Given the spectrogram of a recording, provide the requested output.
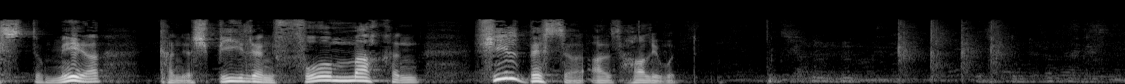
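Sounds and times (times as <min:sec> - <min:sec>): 
speech: 0:00.0 - 0:06.9
single person clapping hands: 0:08.9 - 0:10.1.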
